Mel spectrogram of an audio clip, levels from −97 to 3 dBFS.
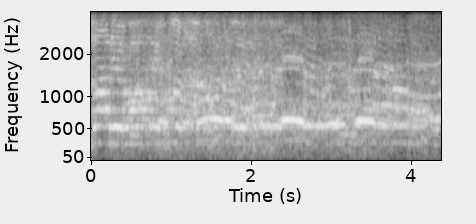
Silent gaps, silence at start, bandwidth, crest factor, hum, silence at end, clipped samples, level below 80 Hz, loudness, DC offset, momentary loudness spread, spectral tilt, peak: none; 0 s; 4 kHz; 8 dB; none; 0 s; 0.2%; -50 dBFS; -9 LUFS; under 0.1%; 3 LU; -7 dB/octave; 0 dBFS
